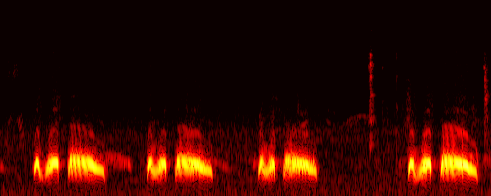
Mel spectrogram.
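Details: Spotted dove lure calls, thúc gù and gáy gọi styles used to bring in wild doves; four short phrases, each a wavering two-part note leading into a longer falling coo, repeated every second or so.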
